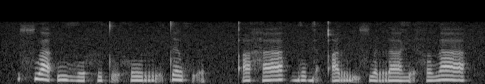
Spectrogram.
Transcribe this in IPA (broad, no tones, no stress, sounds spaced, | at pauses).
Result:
sʷ a ʔ u ɣ o h ɯ t o̰ h o r o̰ t ɛ χʷ ɛ̰ | qʼ a h a | ɡ o ɡ ɛ̰ qʼ a r ḭ sʷ a r a ɣ ɛ̰ h ʌ ð a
